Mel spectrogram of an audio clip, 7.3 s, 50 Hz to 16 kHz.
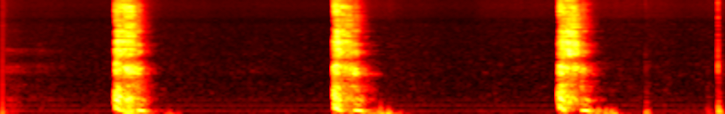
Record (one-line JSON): {"three_cough_length": "7.3 s", "three_cough_amplitude": 32768, "three_cough_signal_mean_std_ratio": 0.3, "survey_phase": "beta (2021-08-13 to 2022-03-07)", "age": "45-64", "gender": "Female", "wearing_mask": "No", "symptom_none": true, "smoker_status": "Never smoked", "respiratory_condition_asthma": false, "respiratory_condition_other": false, "recruitment_source": "Test and Trace", "submission_delay": "0 days", "covid_test_result": "Negative", "covid_test_method": "LFT"}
